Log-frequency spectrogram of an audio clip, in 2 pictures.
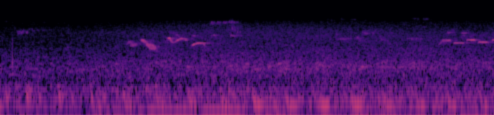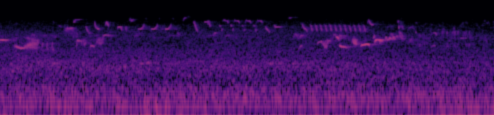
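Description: Faint outdoor ambience with several small birds chirping and trilling, busier in the second half, with a fast trill of rapidly repeated notes a little before the end, over a low background rumble.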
